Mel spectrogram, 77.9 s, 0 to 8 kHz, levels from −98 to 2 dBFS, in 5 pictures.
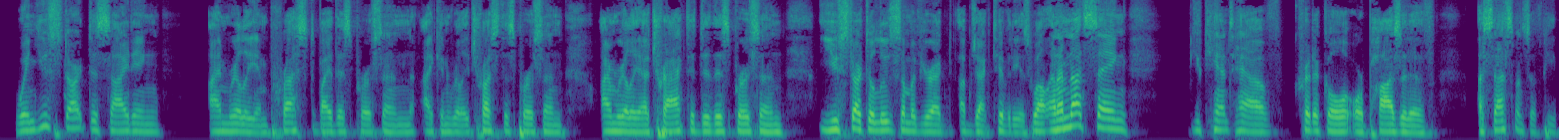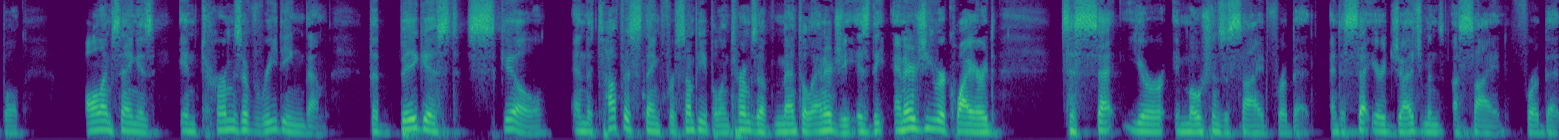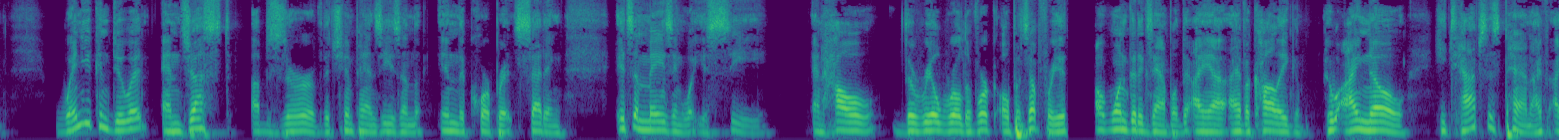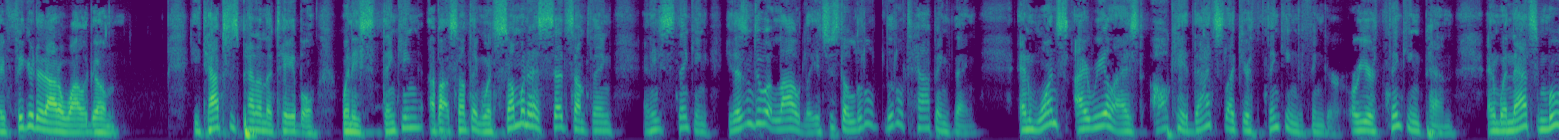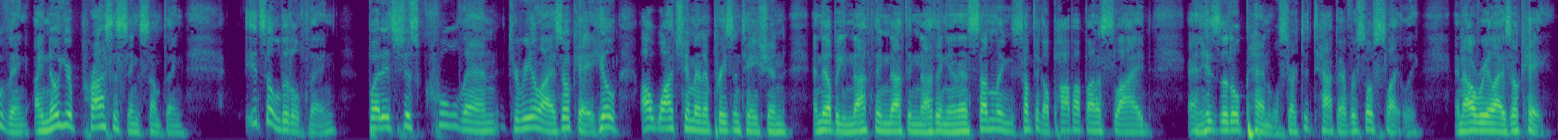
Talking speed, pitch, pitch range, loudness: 195 wpm, 125 Hz, 115-145 Hz, -29 LUFS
